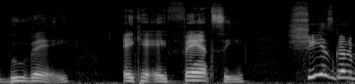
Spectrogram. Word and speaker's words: Beauvais: new york city uh garcelle bouvet okay that's how you pronounce her last name bouvet aka fancy she is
